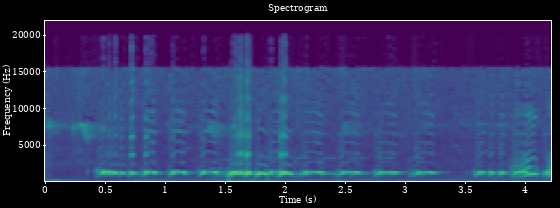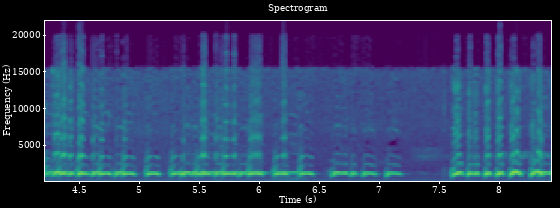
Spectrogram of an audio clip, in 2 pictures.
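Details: Zebra dove of a local strain, singing often with a big voice, used as a lure for other doves: long strings of rapid, rolling coo notes, almost continuous, with a short gap near the end.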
